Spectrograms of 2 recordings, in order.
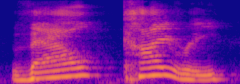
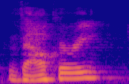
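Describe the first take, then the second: First: The word is split with a gap after Val. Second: The word is said smoothly without a break. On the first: The speaker calls it wrong. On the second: The speaker calls it right.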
